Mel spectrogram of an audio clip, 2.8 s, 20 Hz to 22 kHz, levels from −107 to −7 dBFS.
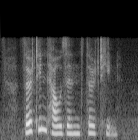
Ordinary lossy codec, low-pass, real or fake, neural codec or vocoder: none; 7.2 kHz; fake; codec, 16 kHz in and 24 kHz out, 0.6 kbps, FocalCodec, streaming, 2048 codes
